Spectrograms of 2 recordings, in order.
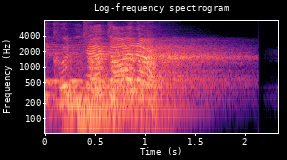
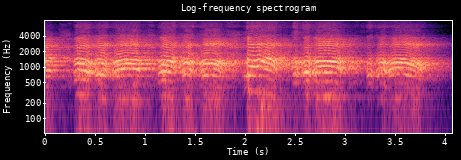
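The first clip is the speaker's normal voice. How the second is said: loud theatrical evil laugh; hammy gloating villain cackle; 2 semitones higher, 4 dB louder than usual. Acted. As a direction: cackle over her fate.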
